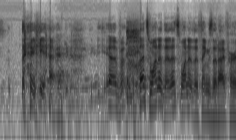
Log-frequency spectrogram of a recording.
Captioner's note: laughter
